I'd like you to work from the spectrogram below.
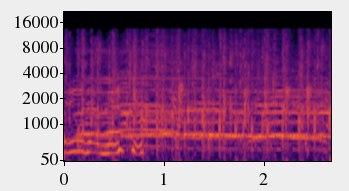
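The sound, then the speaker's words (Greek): A crowd applauds a father steadily for a few seconds, many hands clapping in a dense, continuous patter, with a sustained voice or cheer rising above the clapping. “Παρακαλώ, χειροκροτήστε τον πατέρα.”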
